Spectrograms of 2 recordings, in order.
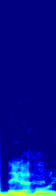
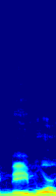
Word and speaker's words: Namor: Namor, yeah. It's actually pronounced Namor. One of the first superheroes, actually.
